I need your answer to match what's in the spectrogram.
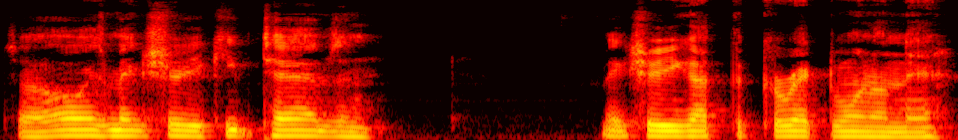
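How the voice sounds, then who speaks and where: A man's voice: mid-range voice, flat delivery, normal speed, darkish tone. A man chatting casually on a live stream as he turns a pen and answers viewer comments. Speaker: woodturner streaming a pen turning.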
